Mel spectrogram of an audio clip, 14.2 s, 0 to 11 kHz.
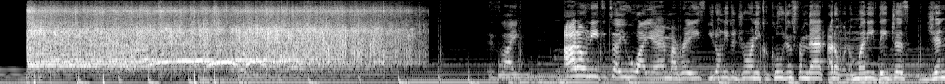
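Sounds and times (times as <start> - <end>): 
crowd clapping: 0.4 - 6.4
speech: 9.2 - 14.1.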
